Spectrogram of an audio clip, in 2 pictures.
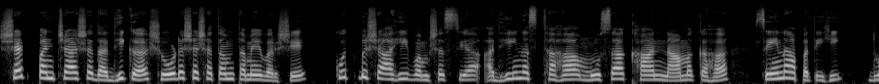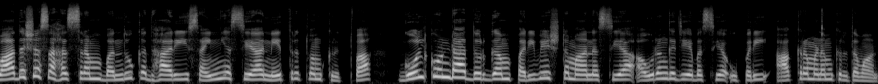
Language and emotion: Sanskrit, neutral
